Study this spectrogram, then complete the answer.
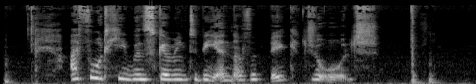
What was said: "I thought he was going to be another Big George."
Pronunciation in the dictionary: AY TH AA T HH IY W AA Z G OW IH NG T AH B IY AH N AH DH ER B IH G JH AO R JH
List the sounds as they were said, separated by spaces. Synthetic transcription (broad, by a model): AY TH AA T HH IY W AA Z G OW IH NG T AH B IY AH N AH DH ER B IH G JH AO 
